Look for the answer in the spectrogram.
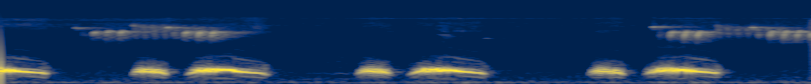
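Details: Low cooing of a spotted dove called a good-voiced 'thổ tơ': three phrases, each a short coo then a longer slurred, slightly falling note, with soft high twitters from other birds.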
